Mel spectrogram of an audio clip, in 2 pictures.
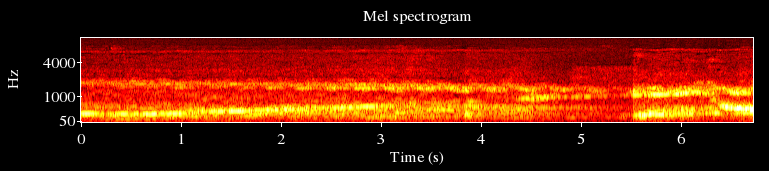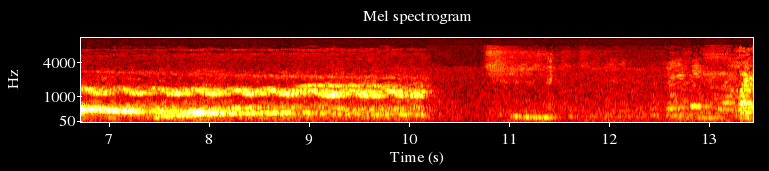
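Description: A seal underwater makes long, eerie gliding tones that swoop up and down and overlap.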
